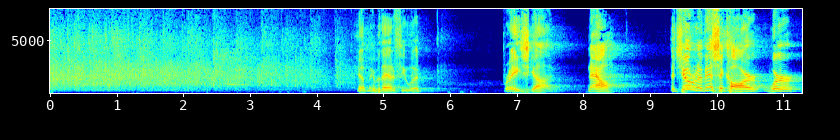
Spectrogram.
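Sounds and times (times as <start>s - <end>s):
crowd clapping hands: 0.0s - 6.0s
speech: 4.6s - 5.7s, 6.8s - 8.6s, 9.3s - 11.2s.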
